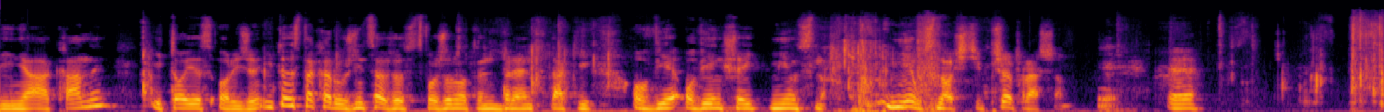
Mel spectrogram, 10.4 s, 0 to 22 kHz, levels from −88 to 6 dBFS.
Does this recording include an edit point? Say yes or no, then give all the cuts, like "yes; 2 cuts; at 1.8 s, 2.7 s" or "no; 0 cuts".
no; 0 cuts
